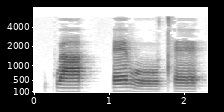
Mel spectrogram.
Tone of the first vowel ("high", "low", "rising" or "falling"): high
